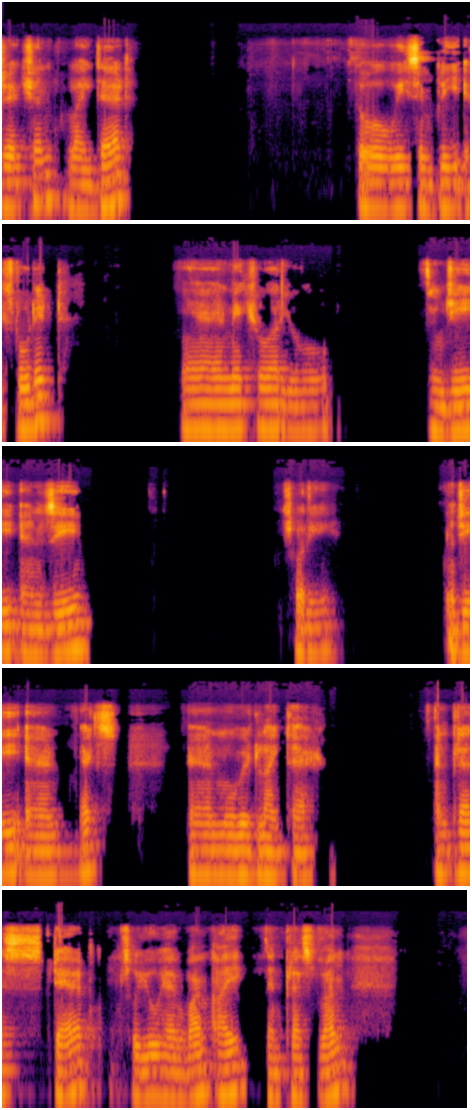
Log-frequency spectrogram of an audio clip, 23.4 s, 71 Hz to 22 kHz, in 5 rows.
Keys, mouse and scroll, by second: 4.6-5.0 scroll down 2, 5.0-6.5 middle drag, 6.5 scroll up 4, 7.2-10.3 middle drag, 10.3-10.8 scroll down 1, 10.8-12.9 middle drag, 12.9 g, 17.6 g, 20.8 click, 21.3-23.0 middle drag, 23.0 Tab.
